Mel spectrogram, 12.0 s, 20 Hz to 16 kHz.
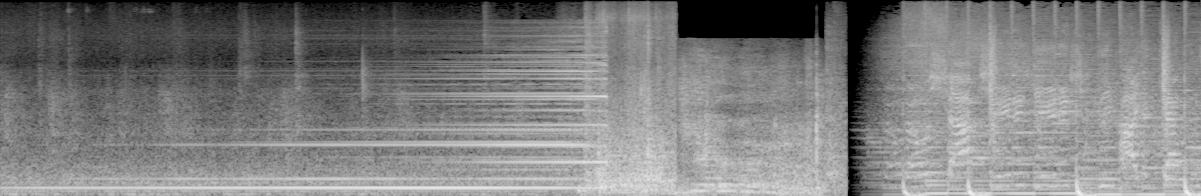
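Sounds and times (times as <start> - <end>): low droning note: 1.4 - 6.3.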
